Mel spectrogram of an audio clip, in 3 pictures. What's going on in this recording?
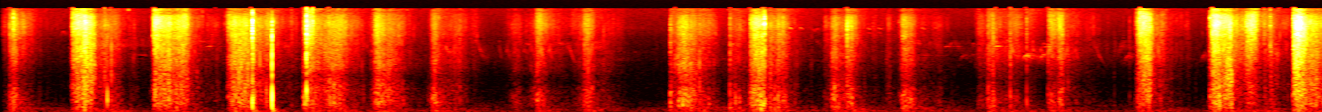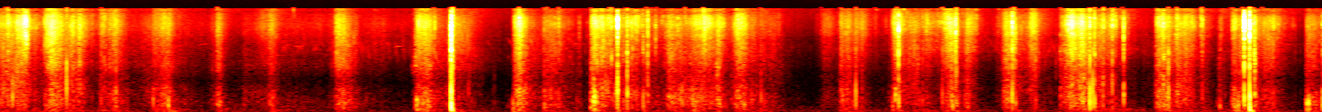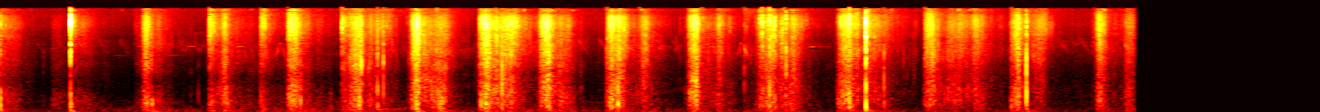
Walking through dry leaves in a forest. Going from left to right and back. Make it mono if you like it to use as Foley.
forest, rustle, steps, walk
